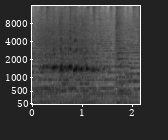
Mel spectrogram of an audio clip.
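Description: Pickup truck pulling away with its tyres skidding, a hissing scrub that lasts about a second and a half.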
